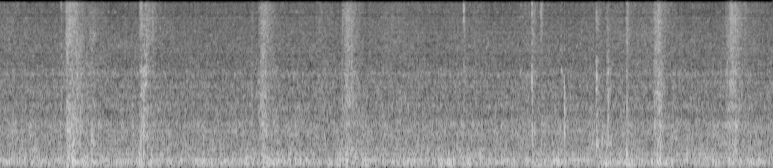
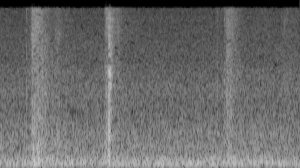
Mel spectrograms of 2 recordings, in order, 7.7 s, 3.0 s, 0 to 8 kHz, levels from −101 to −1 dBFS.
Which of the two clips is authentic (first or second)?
second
